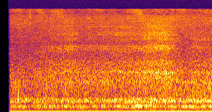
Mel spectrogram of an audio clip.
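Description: Faint, steady buzzing of a small swarm of honeybees clustering on a tree branch.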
